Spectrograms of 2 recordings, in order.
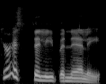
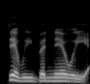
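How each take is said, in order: First: Said in the usual way. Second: "banooey" with w-like glides for the l's; child's mispronunciation. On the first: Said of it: "when I was saying to my son". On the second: Retold or imitated. Small son copying mum's silly word, imitated toddler pronunciation. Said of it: "he's imitating my words".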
